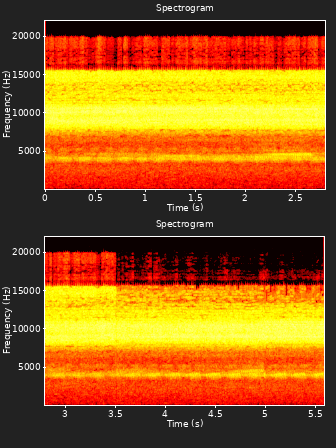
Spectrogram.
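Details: Crickets calling after dark: a thin, steady high-pitched ringing tone, with a weaker lower chirping band that rises in brief swells, all at an even volume and with no other sounds.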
